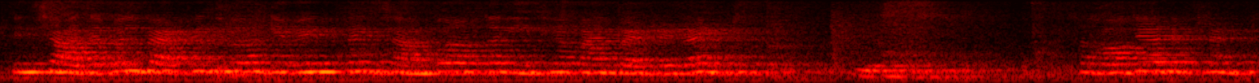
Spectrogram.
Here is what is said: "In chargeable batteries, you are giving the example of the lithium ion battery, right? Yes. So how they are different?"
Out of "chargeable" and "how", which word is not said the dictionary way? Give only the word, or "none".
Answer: chargeable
